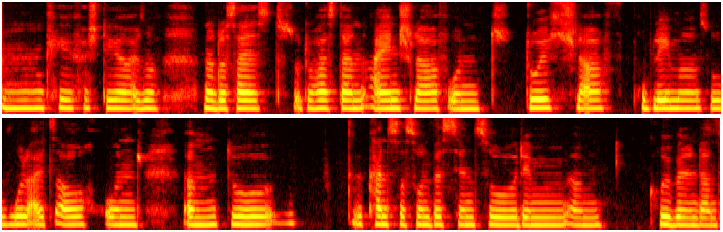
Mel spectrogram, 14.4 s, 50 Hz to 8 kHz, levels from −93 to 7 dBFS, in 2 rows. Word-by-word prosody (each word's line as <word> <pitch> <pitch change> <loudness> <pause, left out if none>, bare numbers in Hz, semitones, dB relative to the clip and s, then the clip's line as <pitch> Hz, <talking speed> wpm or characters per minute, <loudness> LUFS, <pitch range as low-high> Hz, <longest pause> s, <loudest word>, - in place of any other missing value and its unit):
Hm, 215 0 0
okay, 220 0 -3
verstehe. 215 -1 -1
Also, 210 0 -1 0.4
ne, 215 -2 +4
das 210 0 +2
heißt, 210 +1 +1
du 210 0 -2
hast 215 0 +1
dann 215 0 +3
Einschlaf 210 -1 +1
und 200 -1 -3
Durchschlafprobleme, 215 -1 +1
sowohl 210 0 +1
als 205 +6 -1
auch 205 -1 +1
und, 200 0 -1 0.4
ähm, 200 0 +2
du 210 +1 +2 0.8
d 225 -3 -4
kannst 215 0 0
das 210 -1 0
so 210 - -1
'n 205 -1 +1
bisschen 205 0 0
zu 195 0 +1
dem, 195 +1 0
ähm, 195 -1 -4 0.4
Grübeln 200 -2 +2
dann 190 -1 -2
210 Hz, 125 wpm, -22 LUFS, 200-215 Hz, 0.8 s, ne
